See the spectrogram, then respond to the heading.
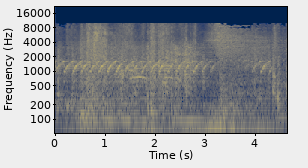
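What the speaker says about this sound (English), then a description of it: "When the alarm sounds, the hoodlum hurls himself back over the counter." A loud, continuous electronic alarm wails in repeating cycles over a dense, noisy background.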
